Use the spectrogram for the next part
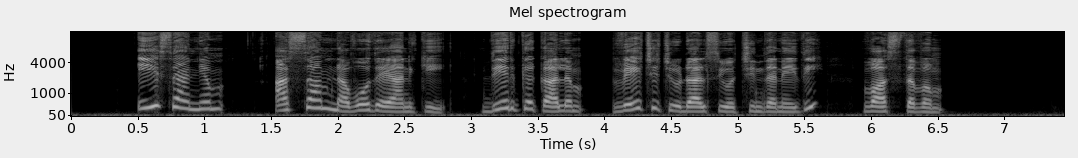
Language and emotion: Telugu, neutral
